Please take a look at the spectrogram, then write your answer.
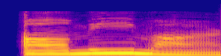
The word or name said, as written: almemar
